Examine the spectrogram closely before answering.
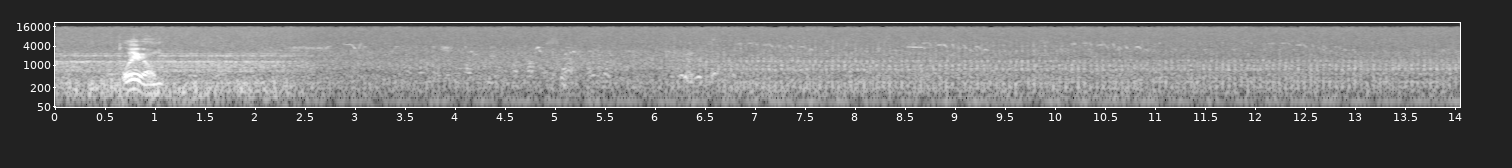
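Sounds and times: boat engine droning: 0.0 - 2.9.

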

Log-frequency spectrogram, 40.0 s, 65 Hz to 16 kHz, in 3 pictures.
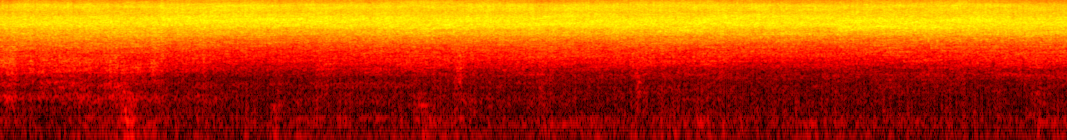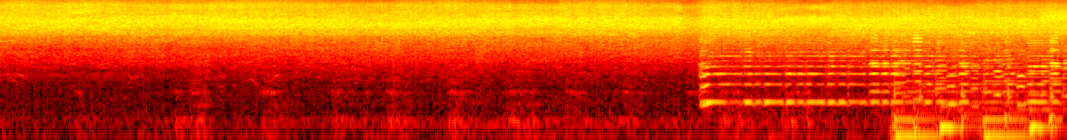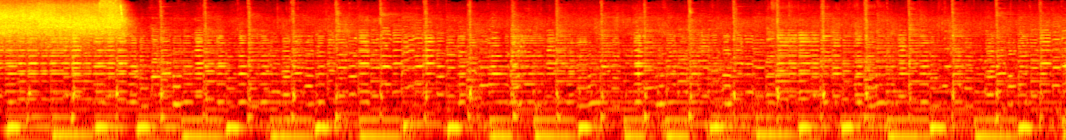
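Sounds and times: steam hissing: 0.0 - 40.0
music: 22.1 - 40.0.

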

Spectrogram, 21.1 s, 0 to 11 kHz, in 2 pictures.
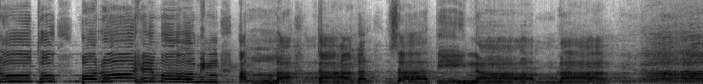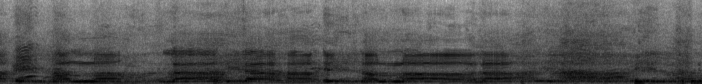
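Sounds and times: voices chanting together: 4.1 - 21.0.

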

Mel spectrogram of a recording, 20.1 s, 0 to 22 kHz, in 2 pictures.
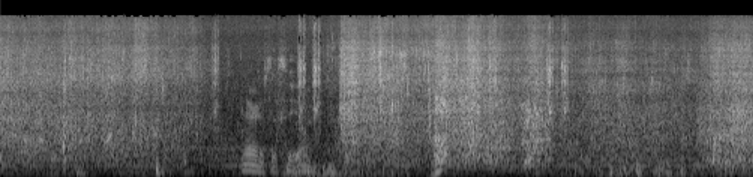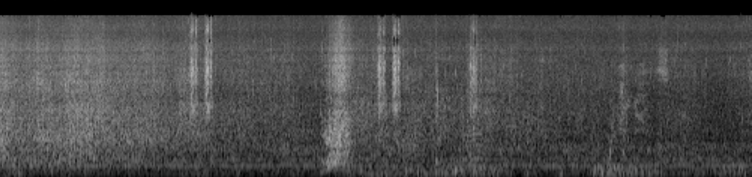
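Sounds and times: boat engine hum: 0.0 - 20.0
moving water: 0.0 - 20.0
water splashes: 0.0 - 20.0
wind on microphone: 1.8 - 2.5, 3.7 - 6.3, 7.0 - 10.9, 14.6 - 18.9
whale blows: 14.2 - 17.2.

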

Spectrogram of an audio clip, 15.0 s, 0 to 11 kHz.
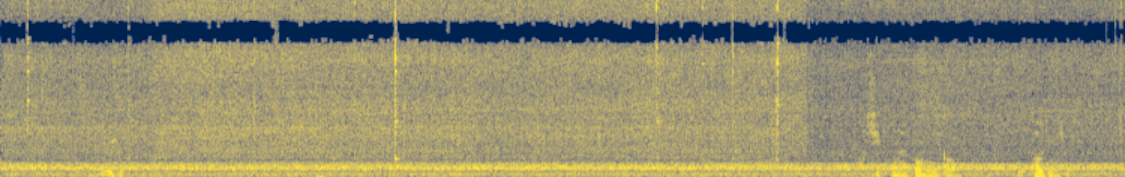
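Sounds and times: gas burner hiss: 0.0 - 15.0
onion rings sizzling on griddle: 0.0 - 15.0
metal tongs clicking on griddle: 0.3 - 0.5, 5.2 - 5.5, 8.7 - 10.6.

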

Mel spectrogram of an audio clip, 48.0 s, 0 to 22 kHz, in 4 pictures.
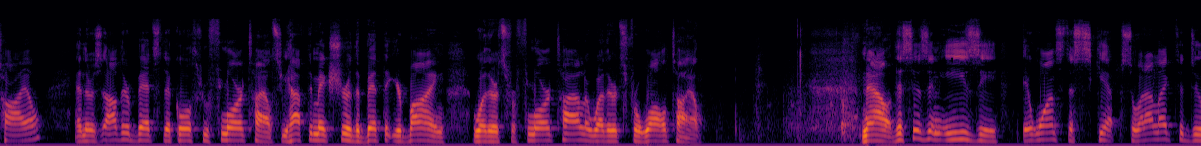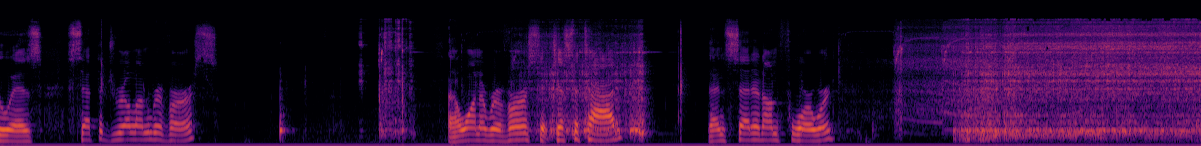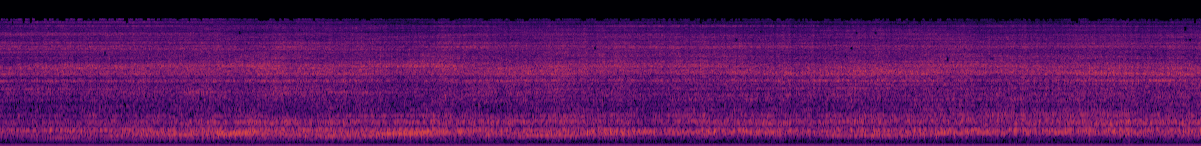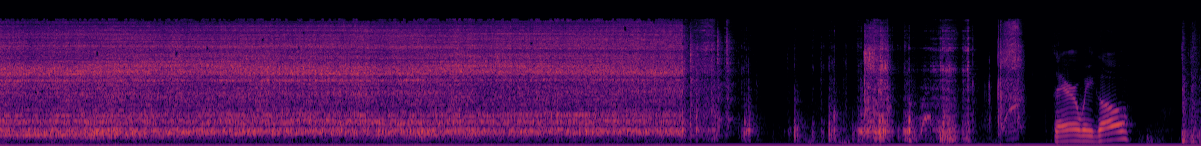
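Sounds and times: drill grinding through tile: 17.2 - 18.6, 20.7 - 43.5, 44.6 - 46.3.

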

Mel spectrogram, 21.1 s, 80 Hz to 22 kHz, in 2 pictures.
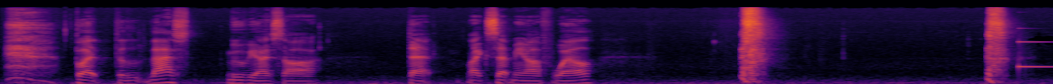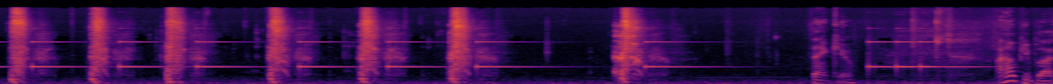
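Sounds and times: man sneezing: 7.4 - 7.9, 9.8 - 12.5, 13.2 - 13.5, 14.1 - 15.6, 16.6 - 17.2
steady ding-like tone: 10.2 - 18.2, 19.2 - 20.6.

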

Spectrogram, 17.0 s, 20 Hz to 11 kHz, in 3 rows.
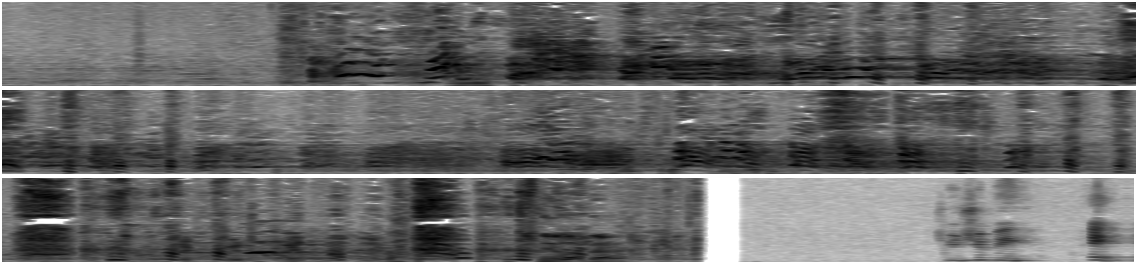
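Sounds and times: people laughing: 3.4 - 7.6, 8.3 - 14.9.

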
